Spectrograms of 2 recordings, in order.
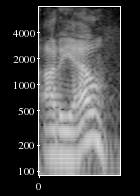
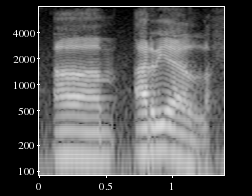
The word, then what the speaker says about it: Ariel: So it's probably Ariel. That would be the closest that I would get with if it's Spanish. Ariel.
